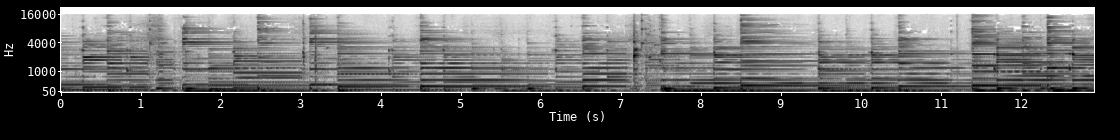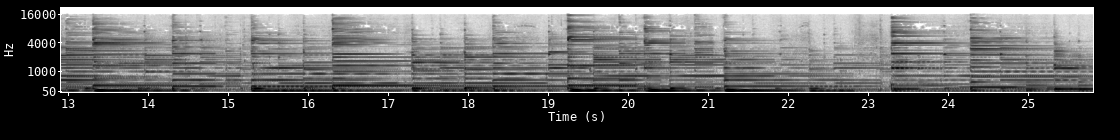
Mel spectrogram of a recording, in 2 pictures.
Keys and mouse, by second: 0.4 click, 1.5 click, 3.8-7.4 drag, 8.9-12.9 drag, 16.8 click, 18.7-20.8 middle drag, 22.2 click, 23.3 click, 24.8 KP_1.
